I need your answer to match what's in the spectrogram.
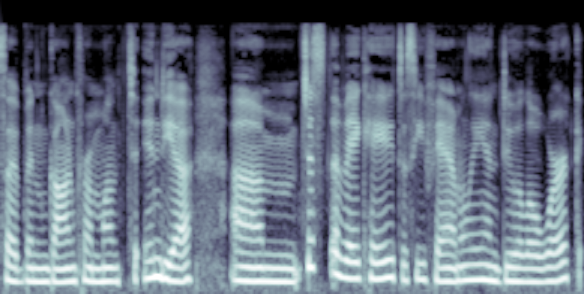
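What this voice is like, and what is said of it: Low, hoarse voice from lost voice. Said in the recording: “my super sexy low voice right now. I actually lost my voice. ... came back and caught something. So I might be a little coffee today”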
